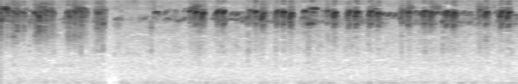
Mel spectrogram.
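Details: Common myna chicks receiving a lizard from a parent produce fast, scratchy, high-pitched pulsed begging calls, broken by a brief silence near one second, then resuming continuously.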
